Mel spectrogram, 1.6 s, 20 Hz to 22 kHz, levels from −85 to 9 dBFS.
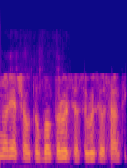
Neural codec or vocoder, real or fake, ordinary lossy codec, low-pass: none; real; AAC, 32 kbps; 10.8 kHz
